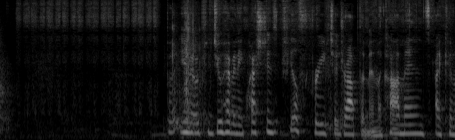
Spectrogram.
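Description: A marker squeaks and scratches softly across paper.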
